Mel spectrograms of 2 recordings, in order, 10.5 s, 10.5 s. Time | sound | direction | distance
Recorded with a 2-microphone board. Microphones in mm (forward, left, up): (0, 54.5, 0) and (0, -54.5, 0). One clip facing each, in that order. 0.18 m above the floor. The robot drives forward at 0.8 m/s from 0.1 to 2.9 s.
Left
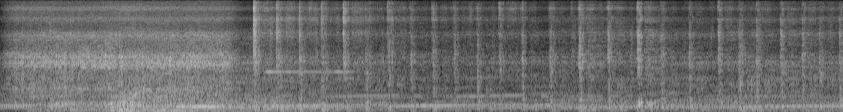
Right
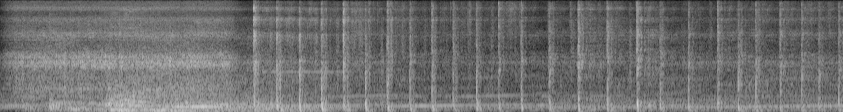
0.3 | a sliding door | 60° right (ahead or behind) | 6 m
3.2 | running footsteps | 45° right (ahead or behind) | 1.1 m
